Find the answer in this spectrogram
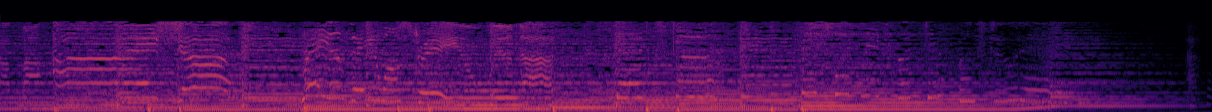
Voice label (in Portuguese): Saudades Amiga Feminino; Telemensagens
